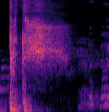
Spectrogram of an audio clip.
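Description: A single sharp sneeze, fairly loud, with an abrupt burst that trails into a breathy hiss, followed by faint talking in the background.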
